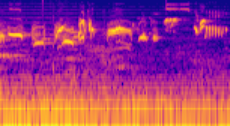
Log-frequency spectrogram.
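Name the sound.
blackbird singing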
